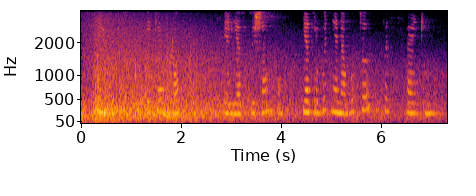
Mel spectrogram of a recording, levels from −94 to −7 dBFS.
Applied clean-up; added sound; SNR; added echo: none; Thunder; 0 dB; reverberation time 0.7 s.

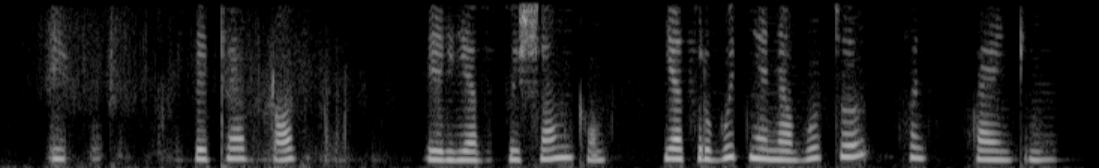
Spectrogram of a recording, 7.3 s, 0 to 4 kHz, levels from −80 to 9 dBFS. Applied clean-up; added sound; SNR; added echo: neural separator model SepFormer WHAMR!.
